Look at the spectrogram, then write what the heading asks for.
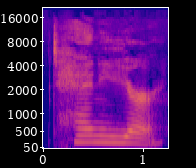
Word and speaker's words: tenure: Notice the pronunciation here. Tenure. Y. You have a Y sound. Tenure. Tenure. Tenure.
